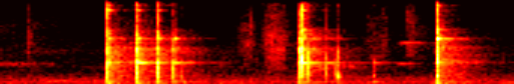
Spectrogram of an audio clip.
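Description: Hammer blows ring on hot steel at an anvil while drawing out stock during a forging session: a quick cluster of sharp metallic strikes, then two more isolated hits, close and bright with ringing decay.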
